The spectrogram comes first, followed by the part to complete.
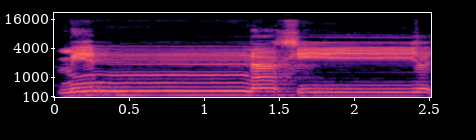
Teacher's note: Jannatum min. Nah, nun sukun bertemu nun masuk juga nun pertama kepada nun yang kedua dengan dengungan juga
